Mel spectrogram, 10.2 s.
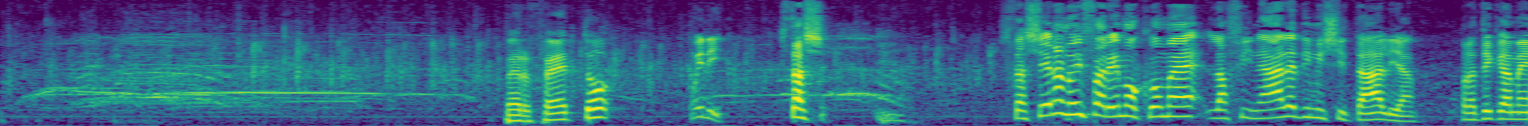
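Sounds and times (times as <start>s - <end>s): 
audience applauding: 0.0s - 6.8s
speech: 3.4s - 10.1s.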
